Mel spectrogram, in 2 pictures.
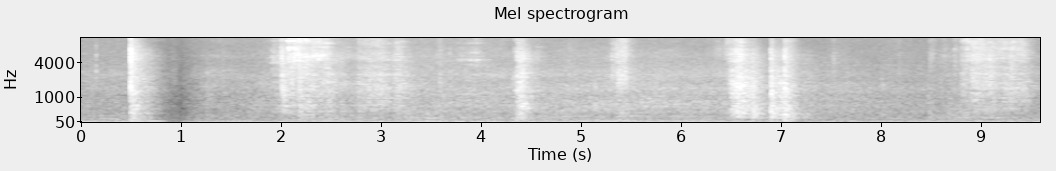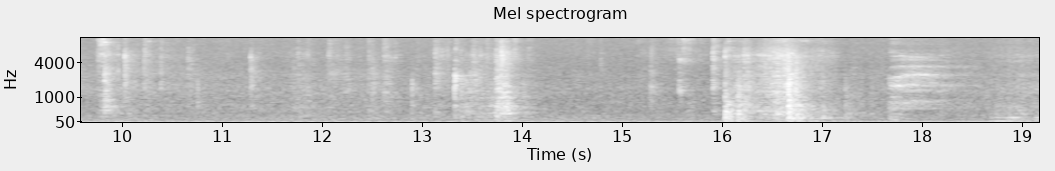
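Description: Scattered knocks, clunks and short scraping slides of a GM 4T45E automatic transmission's aluminium case being turned and handled on a workbench while its oil pan is unbolted and lifted off.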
